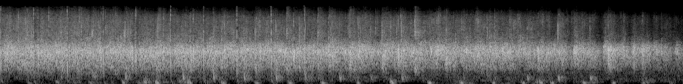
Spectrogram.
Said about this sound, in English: All right. Well, thank you guys so much for being here. We really appreciate this. Can we give everyone a round of applause?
